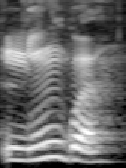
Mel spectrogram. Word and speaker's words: língua: A sílaba tônica da palavra língua é lim. Inclusive, ela vem acentuada, tá? Temos duas sílabas, a sílaba tônica é a penúltima, uma paroxítona.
